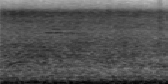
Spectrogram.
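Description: Steady rushing background noise with a low rumble, even in level throughout.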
